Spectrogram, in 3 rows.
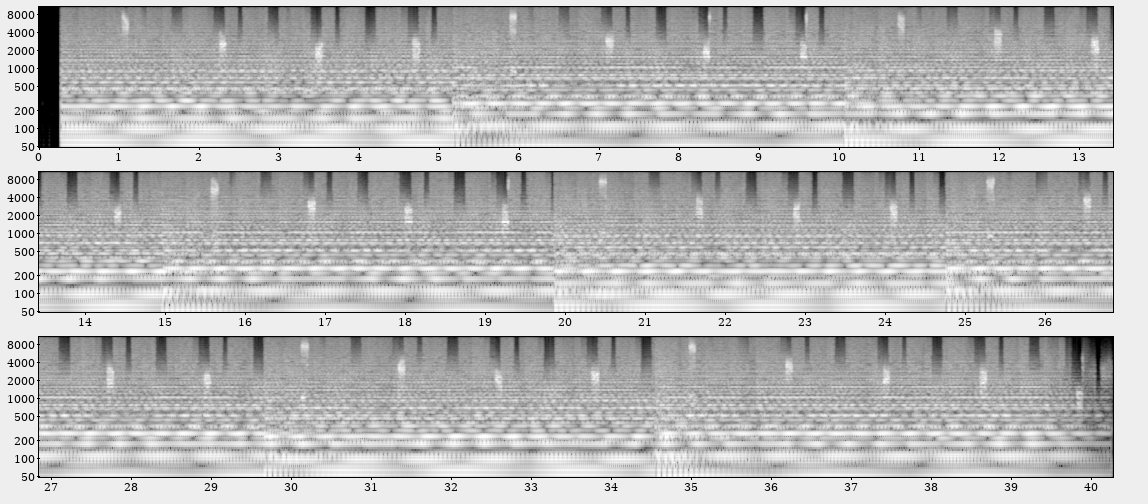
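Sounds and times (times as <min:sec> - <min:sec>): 
filtered synth pad: 0:00.3 - 0:40.2.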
